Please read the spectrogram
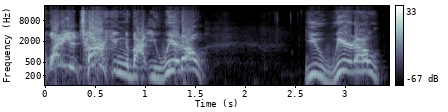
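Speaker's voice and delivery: hammed-up baffled shout; mock exasperated outburst. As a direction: yell it like you can't believe this guy. His mocking reply to Coffin.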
